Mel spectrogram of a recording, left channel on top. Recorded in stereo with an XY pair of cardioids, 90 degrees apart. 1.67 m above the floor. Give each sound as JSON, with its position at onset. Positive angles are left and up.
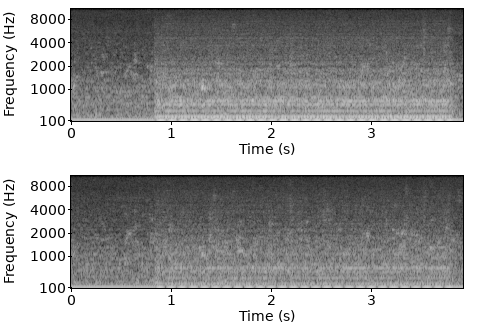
{"t": 0.8, "sound": "a microwave", "azimuth_deg": 55, "distance_m": 1.6}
